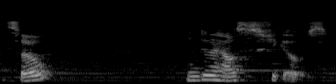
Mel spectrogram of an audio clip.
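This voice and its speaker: A woman's voice: mid-range voice, fairly even intonation, slow, dull audio, slight background noise. A woman telling a puppet show story to young children, in simple phrases with spoken sound effects.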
